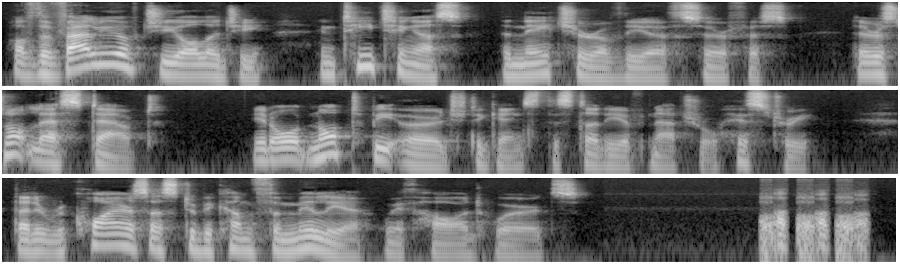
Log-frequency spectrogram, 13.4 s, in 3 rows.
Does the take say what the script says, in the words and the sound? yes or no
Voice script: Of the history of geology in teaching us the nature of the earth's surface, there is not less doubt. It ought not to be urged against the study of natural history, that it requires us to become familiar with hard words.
no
